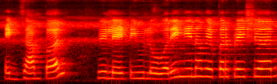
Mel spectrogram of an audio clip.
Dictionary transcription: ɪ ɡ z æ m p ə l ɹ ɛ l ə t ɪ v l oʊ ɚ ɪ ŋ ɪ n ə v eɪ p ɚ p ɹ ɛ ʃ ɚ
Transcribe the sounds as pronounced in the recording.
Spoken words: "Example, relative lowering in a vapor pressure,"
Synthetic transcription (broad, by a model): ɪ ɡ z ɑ m p ə l ɹ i l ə t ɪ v l oʊ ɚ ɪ ŋ ɪ n ə v eɪ p ɚ p ɹ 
